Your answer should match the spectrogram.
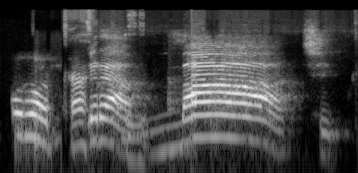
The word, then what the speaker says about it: gramática: Gramática. A sílaba tônica não é o ma?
